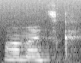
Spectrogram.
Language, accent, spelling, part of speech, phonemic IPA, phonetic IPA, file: Armenian, Eastern Armenian, անեծք, noun, /ɑˈnet͡skʰ/, [ɑnét͡skʰ], Hy-անեծք.ogg
- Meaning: curse, damnation, imprecation; anathema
